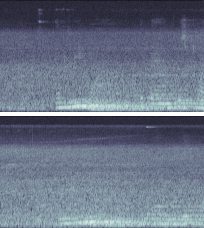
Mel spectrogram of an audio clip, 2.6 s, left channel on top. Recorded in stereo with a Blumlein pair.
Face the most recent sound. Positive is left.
turn(degrees=60)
